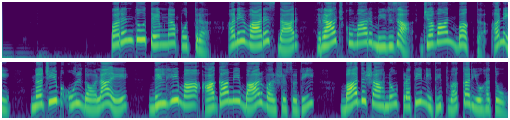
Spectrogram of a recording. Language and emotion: Gujarati, neutral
